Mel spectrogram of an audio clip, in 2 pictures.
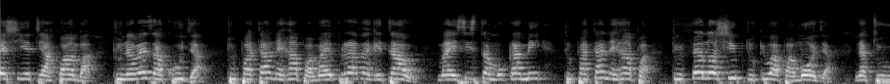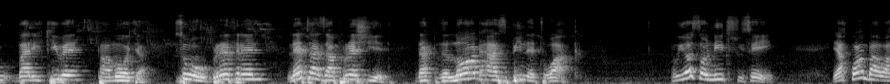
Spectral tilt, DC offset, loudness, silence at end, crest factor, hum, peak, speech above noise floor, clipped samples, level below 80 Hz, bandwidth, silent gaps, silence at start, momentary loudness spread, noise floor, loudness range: -8 dB/octave; under 0.1%; -16 LUFS; 0 s; 16 dB; none; 0 dBFS; 35 dB; under 0.1%; -32 dBFS; 9.8 kHz; none; 0 s; 9 LU; -50 dBFS; 4 LU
